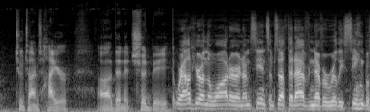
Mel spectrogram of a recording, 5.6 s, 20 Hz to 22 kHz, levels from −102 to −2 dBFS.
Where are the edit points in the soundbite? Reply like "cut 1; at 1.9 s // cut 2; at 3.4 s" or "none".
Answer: cut 1; at 2.6 s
